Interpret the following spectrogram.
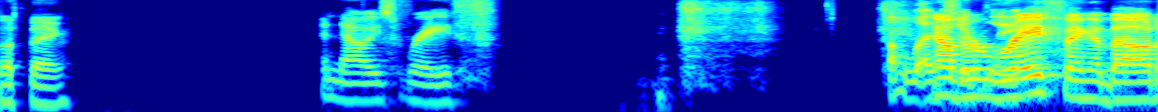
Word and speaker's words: Ralph: And I'm always concerned about Rafe Fine's pronunciation of his You notice I just said fines earlier. I just I just danced around the whole thing. I said Ralph so confidently for so many years.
